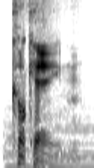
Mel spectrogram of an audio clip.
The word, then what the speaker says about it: Cocaine: my teacher's name is mrs cocaine yes pronounced like the drug and made the first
